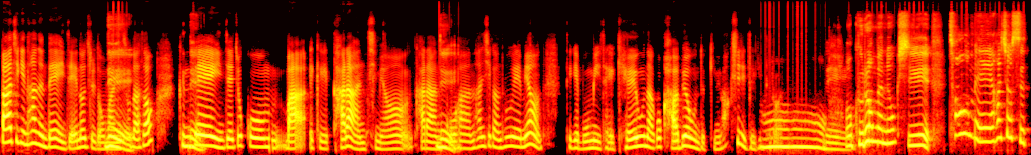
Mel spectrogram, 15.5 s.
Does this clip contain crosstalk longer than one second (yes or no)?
no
